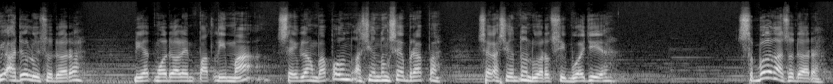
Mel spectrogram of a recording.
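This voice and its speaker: A man with an Indonesian accent preaching a sermon, telling stories animatedly and acting out quoted voices. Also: high voice. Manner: animated storytelling, acts out quoted voices, addresses listeners as 'saudara'. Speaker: evangelist preacher.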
